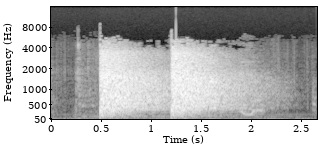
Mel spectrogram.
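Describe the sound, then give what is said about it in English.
Two loud gunshots, fired at a door in a Green Hornet radio drama, go off less than a second apart, each a sharp crack trailing into a long, fading roar, with no voices heard. “Take good aim and shoot as soon as he opens that door.”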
